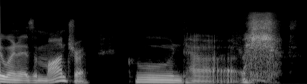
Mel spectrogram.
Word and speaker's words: Countach: Countach. Is that how you say it? – Countach.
